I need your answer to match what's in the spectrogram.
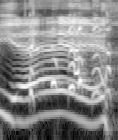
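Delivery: high loud fake yay; mock cheer. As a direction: cheer it with a laugh.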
